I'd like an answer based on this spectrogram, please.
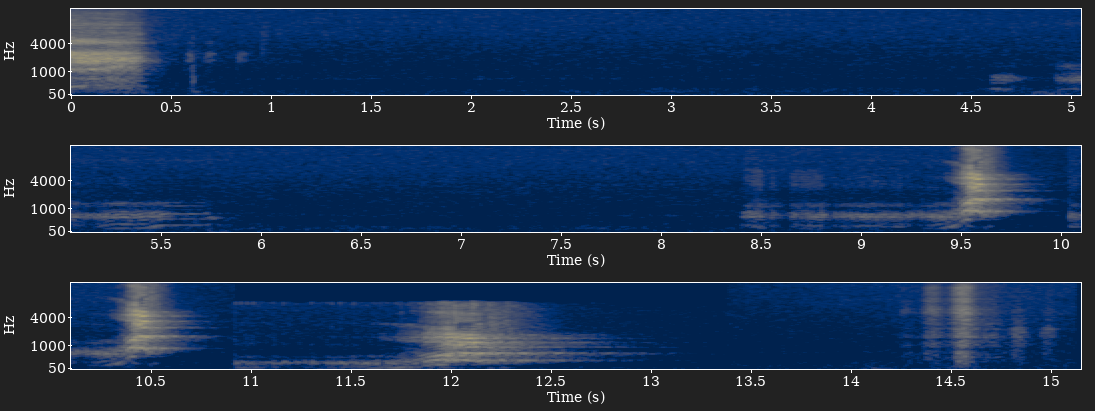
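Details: A dog angrily protesting in three escalating stages after being told to sleep separately: soft grumbling whines, then sharp squeaky yelps and barks, a long wavering whine, and one last short yap, with a brief human voice.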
